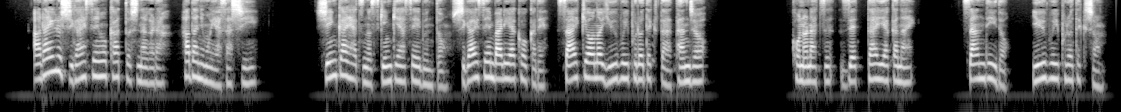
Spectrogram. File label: Japanese Soft, Japanese Female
